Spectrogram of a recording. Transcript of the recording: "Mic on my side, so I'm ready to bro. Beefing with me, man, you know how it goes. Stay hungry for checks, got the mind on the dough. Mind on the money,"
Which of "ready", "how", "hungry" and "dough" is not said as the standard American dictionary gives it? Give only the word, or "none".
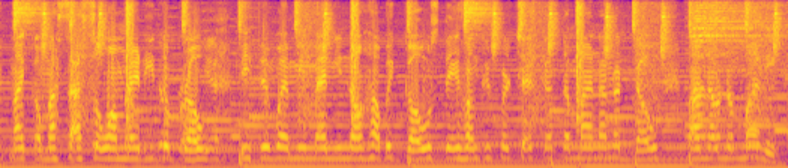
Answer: hungry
